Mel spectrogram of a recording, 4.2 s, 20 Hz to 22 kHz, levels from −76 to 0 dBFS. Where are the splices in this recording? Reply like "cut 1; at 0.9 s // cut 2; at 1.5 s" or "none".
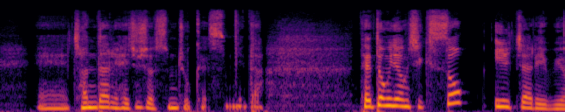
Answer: cut 1; at 1.5 s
